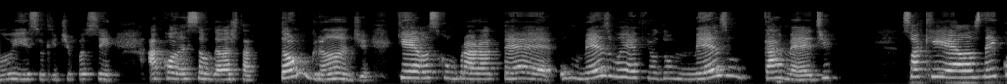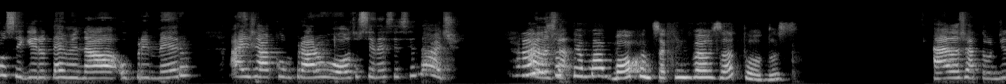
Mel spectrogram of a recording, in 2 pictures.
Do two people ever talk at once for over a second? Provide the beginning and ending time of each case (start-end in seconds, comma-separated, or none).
none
